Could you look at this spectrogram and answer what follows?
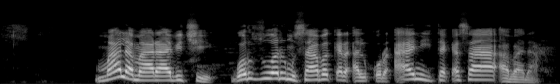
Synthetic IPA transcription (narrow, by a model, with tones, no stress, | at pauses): maː˦lɐ˨maː˦ɽaː˦bɪ˦t͡ʃeː˨ | ɡʷɔ˦rzʊ˦wɐ˦rmu˨saː˦bɐ˦kʼɐ˨rʔa˨lkʷʼʊ˨rʔa̰ː˦niː˨ta˨kʼɐ˦saː˦ʔa̰˨bɐ˨na̰ː˨˦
